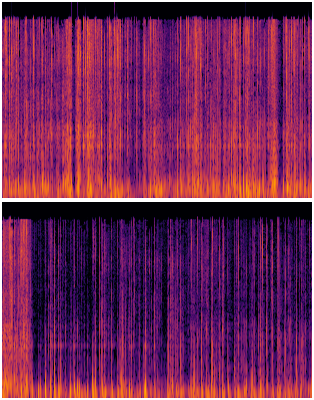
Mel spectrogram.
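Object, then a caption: Foam sponge on a foam handle. A hand-sized grey textured foam sponge on a tan foam base, solid and porous and held in both hands, is scratched and tapped with fingernails. For the first half, the scratching is a dense, continuous, muffled rustle with a heavy low end. It then gives way to sparser, softer taps and scrapes with less high-end hiss.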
